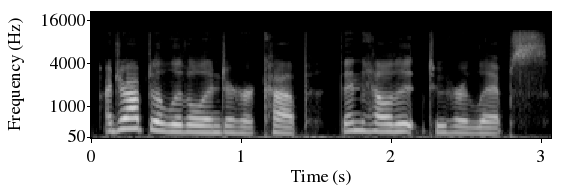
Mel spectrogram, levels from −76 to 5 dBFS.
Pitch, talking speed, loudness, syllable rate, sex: 220 Hz, 255 wpm, -19 LUFS, 5.7 syllables/s, female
